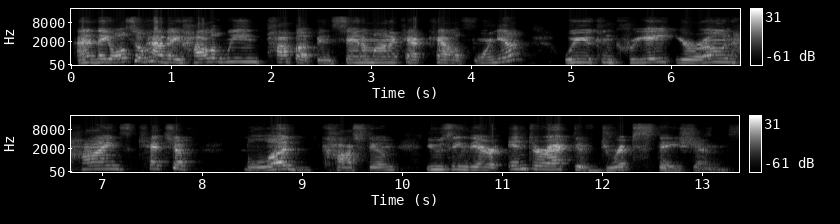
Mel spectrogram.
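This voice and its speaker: A woman's voice: medium pitch, unhurried, sharp tone, poor audio. A woman delivering a scripted mock news report over a video call. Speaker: club member giving mock news report.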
